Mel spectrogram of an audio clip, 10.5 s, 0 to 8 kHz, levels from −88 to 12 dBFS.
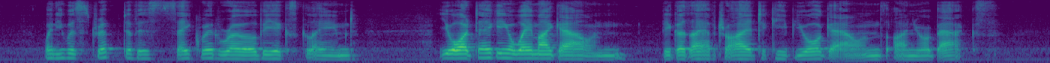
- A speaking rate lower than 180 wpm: Yes, average, 155 wpm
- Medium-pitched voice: Yes, medium, 160 Hz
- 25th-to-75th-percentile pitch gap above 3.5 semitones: Yes, average, 4.1 semitones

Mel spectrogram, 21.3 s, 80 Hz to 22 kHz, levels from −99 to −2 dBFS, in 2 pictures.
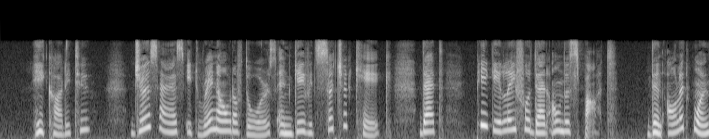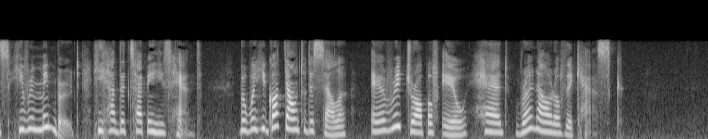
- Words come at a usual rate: Yes, average, 160 wpm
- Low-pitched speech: No, high, 245 Hz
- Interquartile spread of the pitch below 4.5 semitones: No, average, 5.0 semitones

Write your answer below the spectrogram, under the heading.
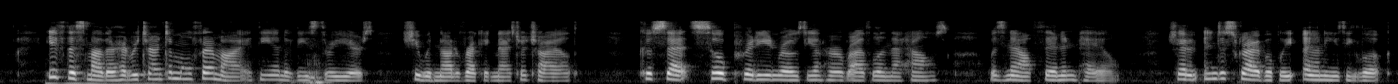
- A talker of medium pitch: No, high, 200 Hz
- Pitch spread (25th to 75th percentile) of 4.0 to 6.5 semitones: No, average, 3.6 semitones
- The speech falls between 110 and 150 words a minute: No, average, 185 wpm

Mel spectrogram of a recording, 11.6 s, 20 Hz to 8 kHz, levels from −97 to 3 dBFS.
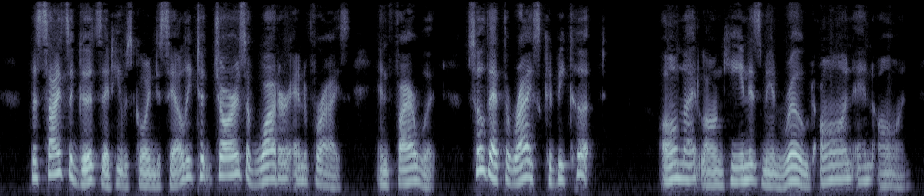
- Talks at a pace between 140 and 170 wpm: No, average, 190 wpm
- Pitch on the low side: No, medium, 185 Hz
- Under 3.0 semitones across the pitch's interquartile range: No, average, 5.0 semitones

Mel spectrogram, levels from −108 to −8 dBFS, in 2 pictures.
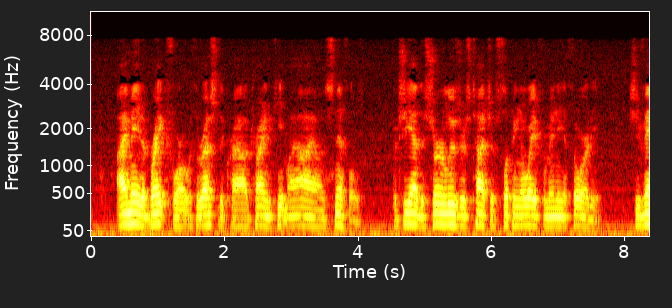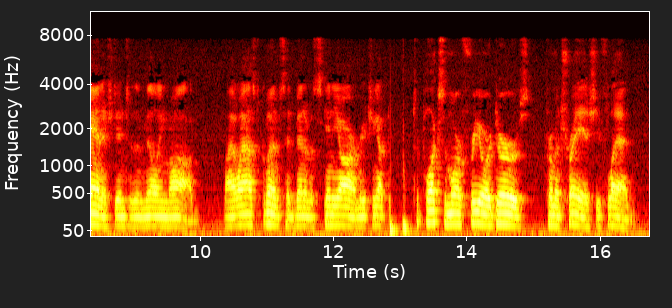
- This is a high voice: No, low, 105 Hz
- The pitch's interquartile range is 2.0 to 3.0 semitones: Yes, narrow, 2.6 semitones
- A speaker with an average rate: No, fast, 220 wpm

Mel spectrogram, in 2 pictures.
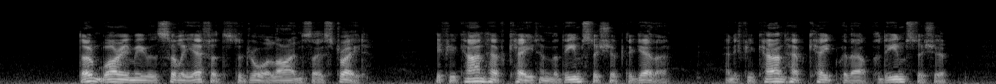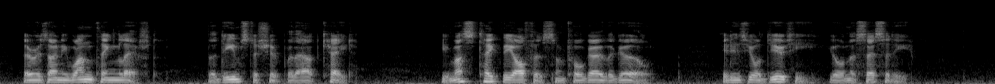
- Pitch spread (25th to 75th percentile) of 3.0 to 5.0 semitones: Yes, average, 4.4 semitones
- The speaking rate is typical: Yes, average, 165 wpm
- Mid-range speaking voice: No, low, 100 Hz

